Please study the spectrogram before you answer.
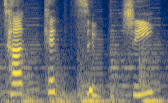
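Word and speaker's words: Auchi: is takui that's takui oh so it is three syllables ai ai that's how it is okay AI the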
